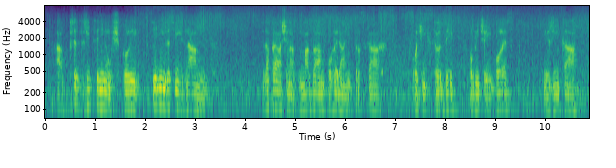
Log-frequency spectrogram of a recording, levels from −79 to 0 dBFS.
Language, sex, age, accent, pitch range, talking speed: Czech, male, 50-69, native, 95-120 Hz, 120 wpm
